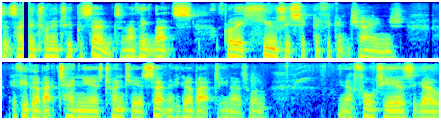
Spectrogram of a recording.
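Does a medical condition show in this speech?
No.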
